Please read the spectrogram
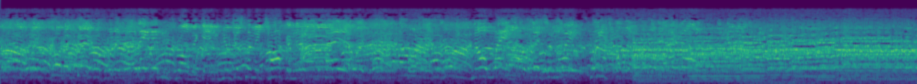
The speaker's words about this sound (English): Shouting wildly, the angry mob of students surges forward against the locked door, placing Jimmy Olsen and others who have gone down in danger of being trampled.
